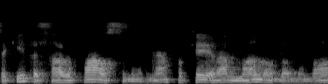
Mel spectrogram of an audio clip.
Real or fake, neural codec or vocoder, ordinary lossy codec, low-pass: real; none; AAC, 32 kbps; 7.2 kHz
